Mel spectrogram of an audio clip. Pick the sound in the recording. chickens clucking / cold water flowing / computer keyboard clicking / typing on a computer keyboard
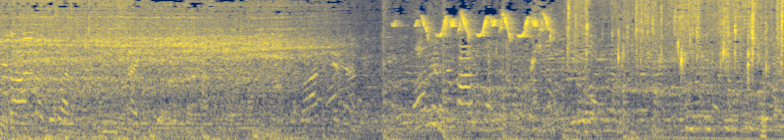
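cold water flowing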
